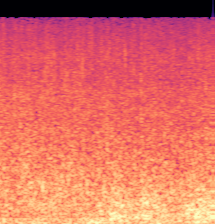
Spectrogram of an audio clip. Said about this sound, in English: Oh, Spooky, lightning. Yeah. It's the lightning coming to get us.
